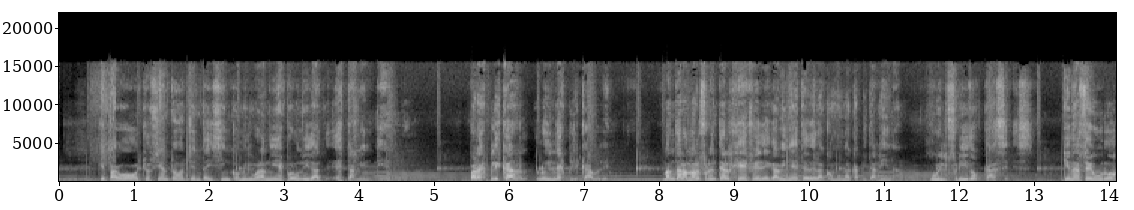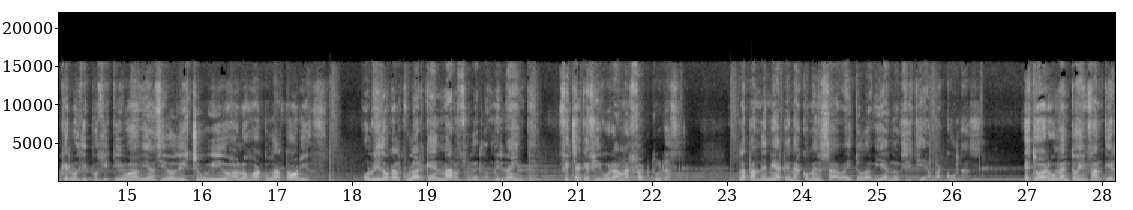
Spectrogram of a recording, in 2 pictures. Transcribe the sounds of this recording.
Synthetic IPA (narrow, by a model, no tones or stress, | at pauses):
kepaɣ̞o̞ːt͡ʃosje̞nt̪osot͡ʃent̪ajsiŋkomilɣwaɾaniespoɾuniðað | est̪amẽnt̪eno | paɾaeksplikaɾ | loineksplika̰β̞lḛ | mãnd̪aɾonalfɾent̪ealxefe̞ðeɣaβinet̪e̞ðe̞lakomũnakapit̪alina̰ | ɡwilfɾiðo̞ka̰seɾes | kje̞nase̞ɣuɾo̞ke̞lo̞zðispo̞sit̪iβo̞saβ̞iansið̞o̞ðist̪ɾiβuiðo̞salo̞zβakunat̪o̞ɾjo̞̰s | olβiðo̞kalkulaɾke̞ːnmaɾsoðeld̪o̞zmilβe̞jnt̪e̞ | fe̞t͡ʃake̞fiɣuɾanlasfak̚t̪uɾas | lapand̪e̞mjaːpe̞nasko̞mẽ̞nsaβait̪o̞ðaβiano̞e̞ksist̪ia̰mbakunas | e̞st̪o̞saɾɣumẽ̞nt̪osiɱfant̪il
